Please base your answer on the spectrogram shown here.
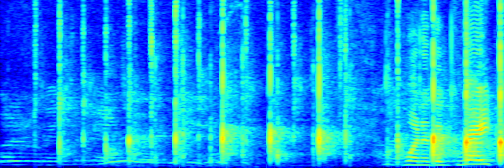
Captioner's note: audience applauding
